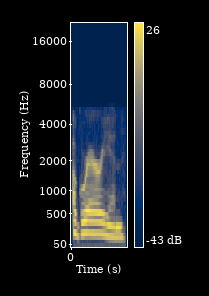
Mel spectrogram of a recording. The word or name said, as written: agrarian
